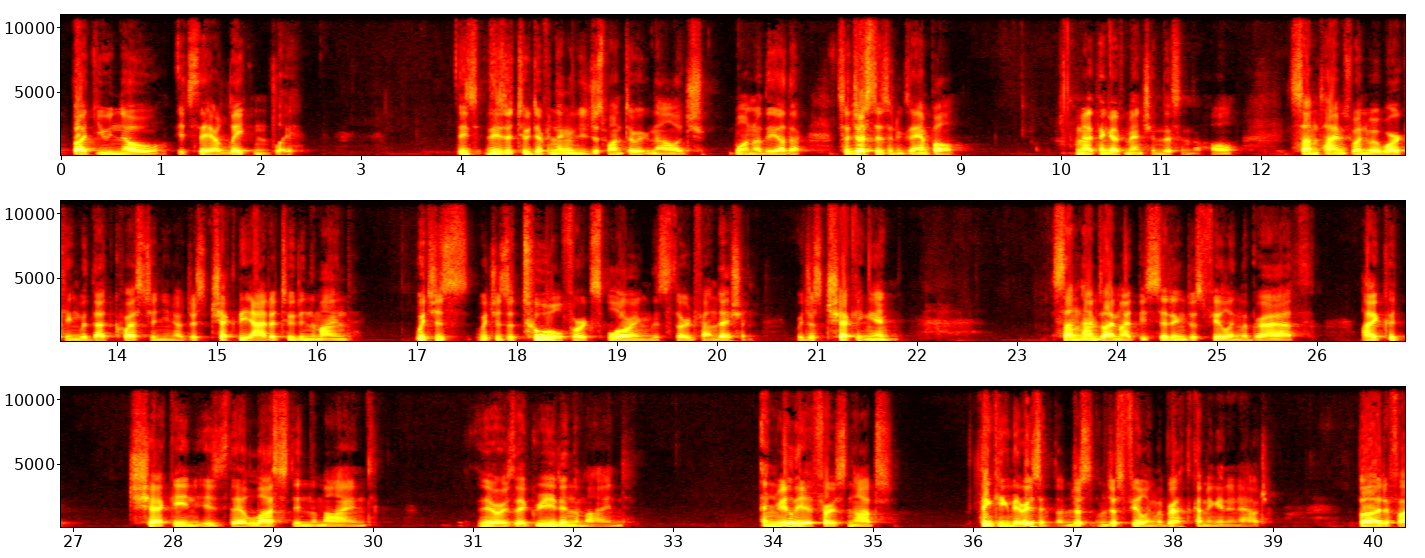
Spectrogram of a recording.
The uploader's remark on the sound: In this recording from the Insight Meditation Society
